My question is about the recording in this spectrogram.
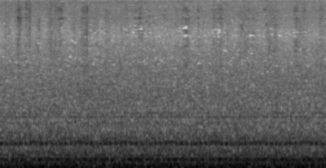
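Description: A steady mechanical hum with a low rumble and a constant tone, unchanging throughout.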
